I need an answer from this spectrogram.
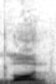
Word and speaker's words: ln: exponent ok now go into your lon okay I prefer this one more one more time I'm stressing you pronounce it as lon X not I n X the graph looks something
